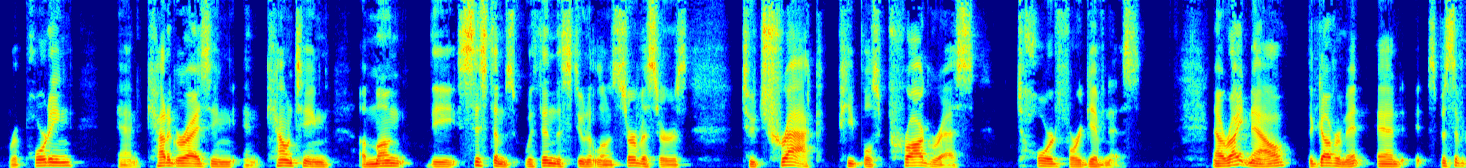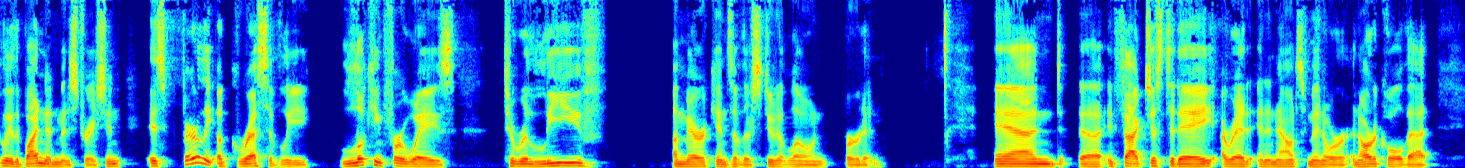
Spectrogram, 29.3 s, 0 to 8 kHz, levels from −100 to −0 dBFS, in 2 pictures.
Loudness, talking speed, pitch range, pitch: -19 LUFS, 115 wpm, 95-125 Hz, 110 Hz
